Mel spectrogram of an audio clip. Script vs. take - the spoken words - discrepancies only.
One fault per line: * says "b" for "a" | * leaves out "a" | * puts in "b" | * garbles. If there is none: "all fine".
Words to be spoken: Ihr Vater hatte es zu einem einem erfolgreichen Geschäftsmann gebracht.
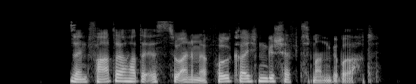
* says "Sein" for "Ihr"
* leaves out "einem"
